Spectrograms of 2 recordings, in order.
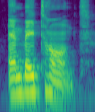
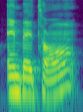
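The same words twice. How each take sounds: First: "Embêtante" falling onto an audible final T; sounded ending consonants. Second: "Embêtant" rising on an open nasal vowel; no T at the end of "Embêtant"; silent ending consonants. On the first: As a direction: release the last T of "Embêtante". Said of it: "makes us pronounce those ending consonants". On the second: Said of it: "these ending consonants". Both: Shown as a demonstration.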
